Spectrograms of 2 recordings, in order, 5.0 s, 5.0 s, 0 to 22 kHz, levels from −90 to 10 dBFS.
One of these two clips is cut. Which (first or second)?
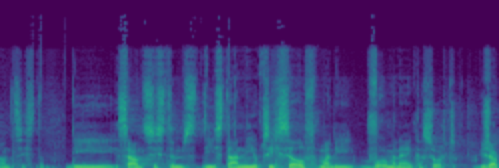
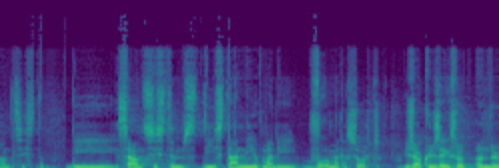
second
